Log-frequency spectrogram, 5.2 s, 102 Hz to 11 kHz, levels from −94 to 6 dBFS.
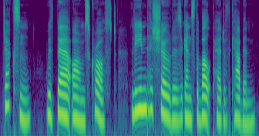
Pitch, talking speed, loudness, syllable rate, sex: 200 Hz, 160 wpm, -17 LUFS, 4.7 syllables/s, female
